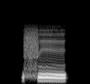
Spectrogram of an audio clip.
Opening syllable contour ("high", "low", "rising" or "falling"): high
